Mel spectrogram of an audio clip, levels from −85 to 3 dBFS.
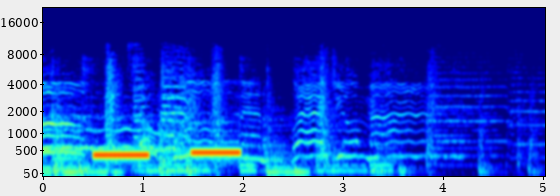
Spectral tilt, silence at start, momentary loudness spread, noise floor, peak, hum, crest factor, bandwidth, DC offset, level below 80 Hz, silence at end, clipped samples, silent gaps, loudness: -6.5 dB/octave; 0 s; 21 LU; -58 dBFS; -12 dBFS; none; 10 dB; 7.4 kHz; under 0.1%; -54 dBFS; 3.05 s; under 0.1%; none; -19 LUFS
